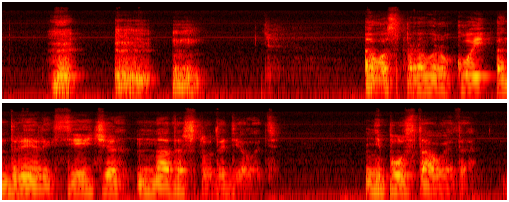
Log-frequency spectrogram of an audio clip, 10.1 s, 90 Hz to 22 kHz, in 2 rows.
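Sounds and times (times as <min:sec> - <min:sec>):
man clearing his throat after drinking and eating: 0:00.5 - 0:02.1
speech: 0:03.8 - 0:07.9, 0:08.7 - 0:10.1.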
